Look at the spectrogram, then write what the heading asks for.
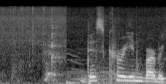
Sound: laughing

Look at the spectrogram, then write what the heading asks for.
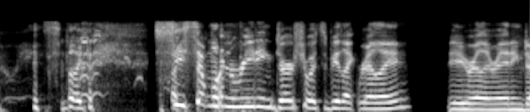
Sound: laugh

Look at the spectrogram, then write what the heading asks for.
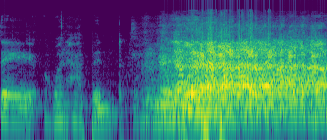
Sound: laughter

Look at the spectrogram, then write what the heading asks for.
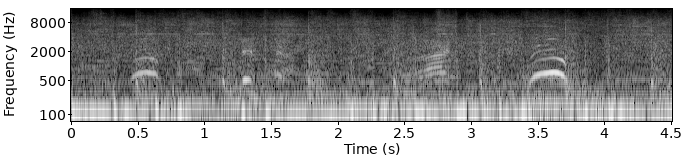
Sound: laughing

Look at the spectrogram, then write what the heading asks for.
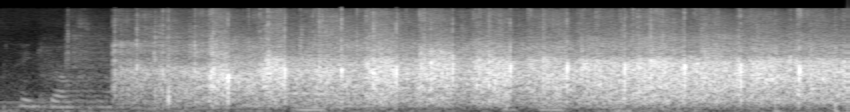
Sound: applause

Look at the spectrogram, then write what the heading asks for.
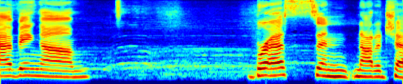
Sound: audience booing

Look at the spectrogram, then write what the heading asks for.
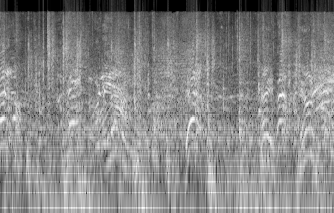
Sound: general commotion

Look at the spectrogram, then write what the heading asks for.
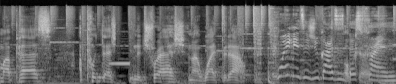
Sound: beep

